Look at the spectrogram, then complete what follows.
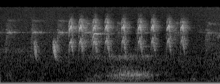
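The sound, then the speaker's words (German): A rapid series of about a dozen sharp, high-pitched bird chirps repeated in an even, insistent rhythm, forming a clear alarm call heard alone. “Denn umso besser sie sind im Interpretieren, Verstehen der jeweiligen Alarmrufe, umso überlebensfähiger sind sie, weil sie einfach durch dieses Frühwarnsystem Gefahren aus dem Weg gehen können.”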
